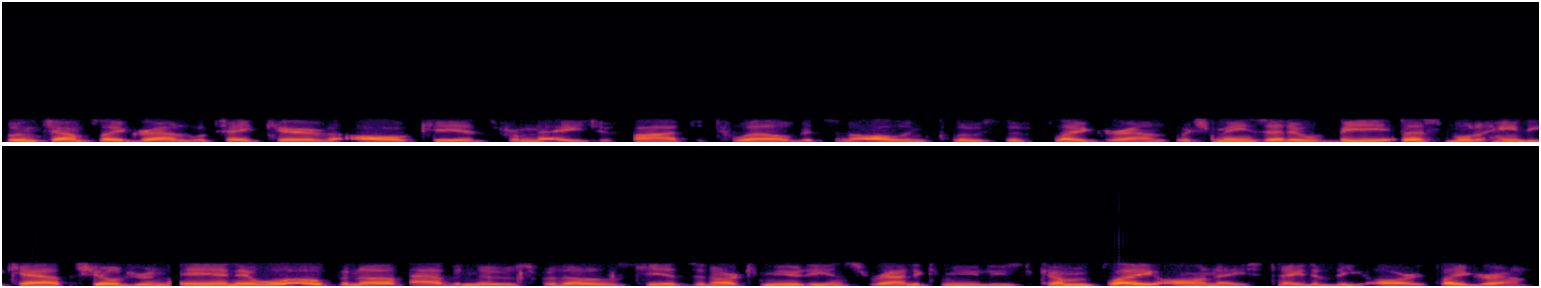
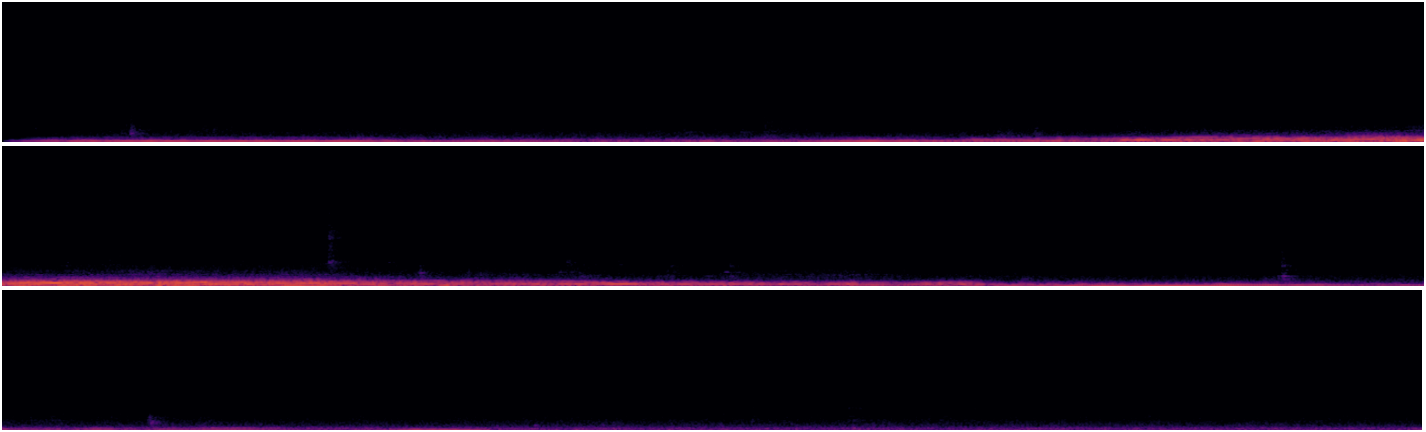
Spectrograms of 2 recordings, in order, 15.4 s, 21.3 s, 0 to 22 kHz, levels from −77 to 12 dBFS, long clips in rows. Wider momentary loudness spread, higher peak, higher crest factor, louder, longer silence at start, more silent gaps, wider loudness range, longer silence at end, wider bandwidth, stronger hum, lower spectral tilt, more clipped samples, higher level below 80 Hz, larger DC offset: second, 8 LU vs 27 LU; first, -4 dBFS vs -14 dBFS; about the same, 16 dB vs 20 dB; first, -21 LUFS vs -32 LUFS; about the same, 0.05 s vs 0.05 s; neither; second, 3 LU vs 21 LU; about the same, 0.1 s vs 0 s; second, 3.8 kHz vs 12 kHz; neither; about the same, -9 dB/octave vs -10 dB/octave; neither; about the same, -72 dBFS vs -74 dBFS; neither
